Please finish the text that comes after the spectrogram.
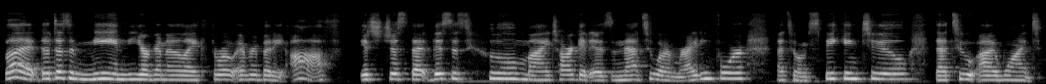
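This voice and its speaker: A woman's voice: fairly high pitch, normal speed, few pauses. A woman podcast host and coach giving informal advice in a casual chat, often checking in with the listener. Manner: informal, often checks in with "right?" and "you know".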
